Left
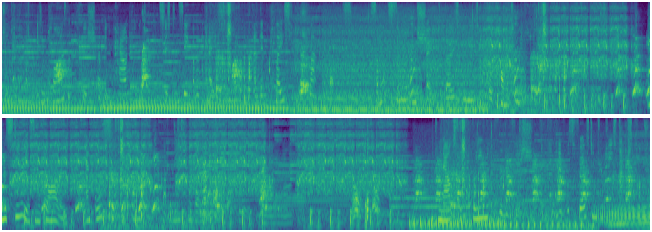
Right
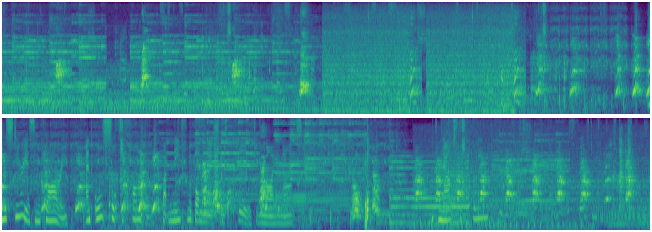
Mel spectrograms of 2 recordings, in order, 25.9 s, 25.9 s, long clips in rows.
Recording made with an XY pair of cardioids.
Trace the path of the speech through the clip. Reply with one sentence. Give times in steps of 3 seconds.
In this clip you hear the speech on the left from 0 s, in the centre from 12 s, on the right from 15 s and on the left from 21 s.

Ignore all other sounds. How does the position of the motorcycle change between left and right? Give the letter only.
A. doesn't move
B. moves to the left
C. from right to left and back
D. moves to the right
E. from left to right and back
A.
